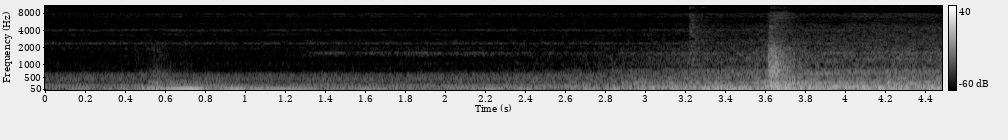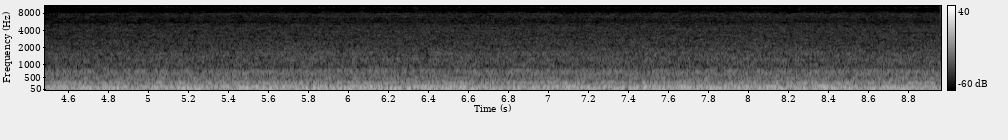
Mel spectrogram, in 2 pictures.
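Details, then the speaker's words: 2023 York HVAC indoor furnace blower starting in fan-only mode, not cooling; a click, then a soft low rumble ramps up and holds steady and even, no rattle or squeal, quiet and healthy. "okay so that was just fan only that wasn't in cooling mode"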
